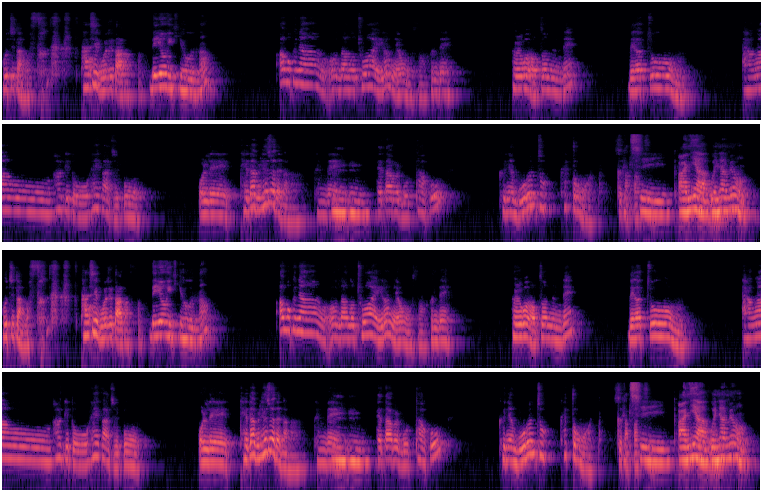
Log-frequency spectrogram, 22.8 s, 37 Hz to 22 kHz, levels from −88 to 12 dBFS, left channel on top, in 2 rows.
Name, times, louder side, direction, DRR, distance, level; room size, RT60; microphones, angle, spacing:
voice 1, 0.0-2.1 4.2-6.7 7.7-8.6 9.4-10.3 11.1-13.5 14.3-16.5 17.0-18.0 18.9-20.2 20.6-21.2 22.0-22.2, right 6 dB, 85° right, 7 dB, 0.3 m, -29 dB
voice 2, 2.2-3.1 16.3-16.9 20.8-22.6, right 1 dB, 50° right, 4 dB, 0.7 m, -25 dB
4.3 x 2.8 x 2.9 m, 0.40 s
head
